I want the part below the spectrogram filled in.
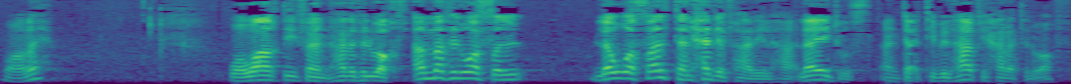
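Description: Husky-voiced sheikh teaching grammar step by step. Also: male voice, a little high, lively intonation. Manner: explains step by step, often checking with listeners; drags out example words slowly when reciting. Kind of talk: classical Arabic grammar lesson.

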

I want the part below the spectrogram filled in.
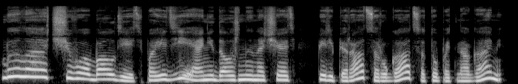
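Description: A woman reads a comic detective novel aloud in the first person, with a lively and expressive delivery. Her voice is mellow and sits at a middle pitch. The recording is dry and close, like a studio audiobook. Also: fairly quick, no echo. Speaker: audiobook narrator.

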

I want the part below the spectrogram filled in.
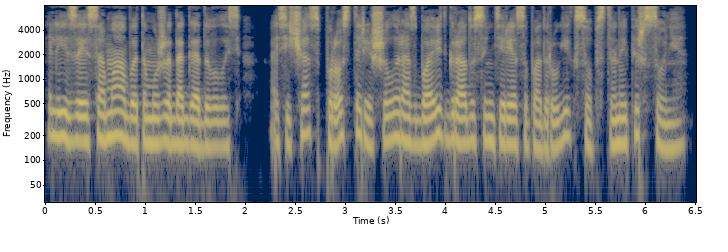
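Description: A woman reads a novel aloud in a calm, even narration. Her voice sits low with a warm, mellow tone, and the sound is close and dry. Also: quick pace, no echo. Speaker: audiobook narrator. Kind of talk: scripted narration of a romance novel.

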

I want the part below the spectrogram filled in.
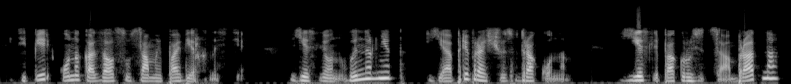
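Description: A reader narrating a first-person fantasy audiobook in a lively way, exclaiming when voicing the heroine. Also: medium pitch. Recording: dry, muffled, dull-sounding recording.

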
